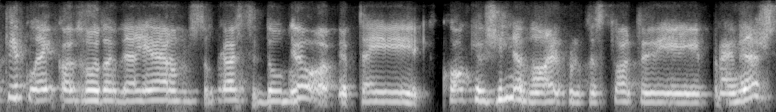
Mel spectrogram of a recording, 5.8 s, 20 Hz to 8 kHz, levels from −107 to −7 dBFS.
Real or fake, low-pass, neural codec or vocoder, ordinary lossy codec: fake; 7.2 kHz; codec, 24 kHz, 1.5 kbps, HILCodec; Opus, 32 kbps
